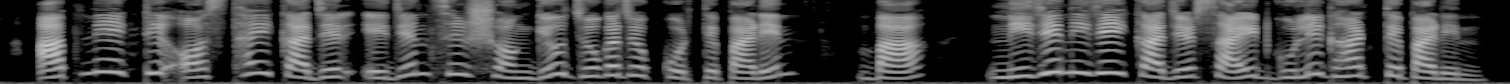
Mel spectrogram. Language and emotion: Bengali, neutral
